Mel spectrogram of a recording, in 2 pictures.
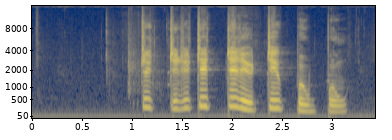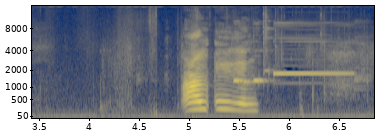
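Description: Quick electronic game blips fall in pitch one after another.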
